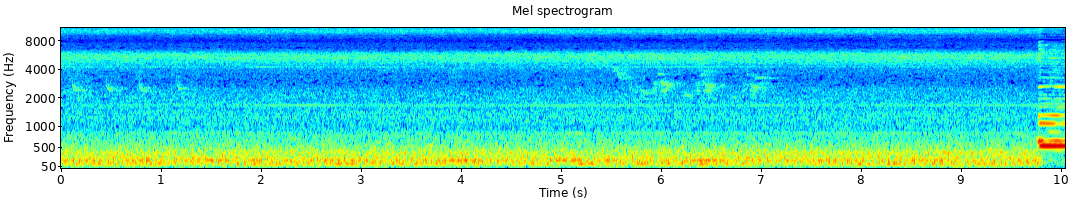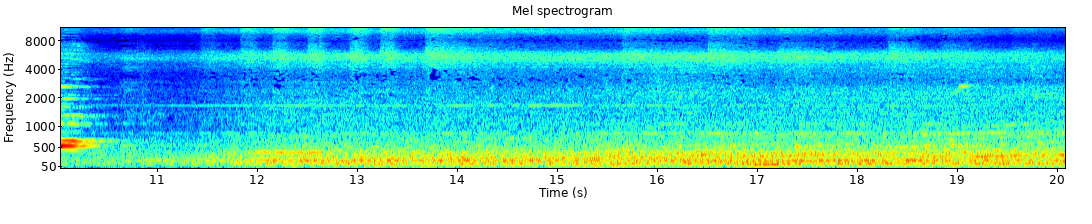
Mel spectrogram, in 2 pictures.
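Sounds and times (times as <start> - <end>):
train running noise: 0.0 - 20.0
train horn toot: 9.8 - 10.8
rising motor whine: 14.6 - 20.0.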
